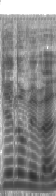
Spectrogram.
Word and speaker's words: Genoveva: Alors qu'on prononce Genoveva, j'ai appris ça récemment.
